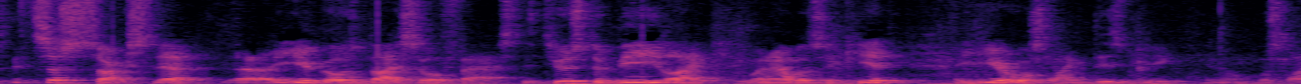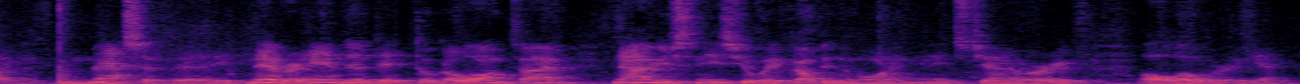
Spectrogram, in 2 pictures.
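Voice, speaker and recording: A man's voice: mid-range voice, brisk, few pauses. Rambling male live-stream host, roomy sound. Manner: rambling, with many fillers and restarts. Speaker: host of a weekly model-kit live stream. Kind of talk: casual live-stream chat. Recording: roomy echo, speaker away from the mic, faint room hum.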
